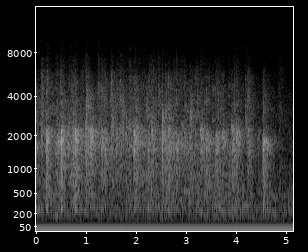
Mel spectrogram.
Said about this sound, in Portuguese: Mais uma vez, uma calorosa salva de palmas ao homenageado.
